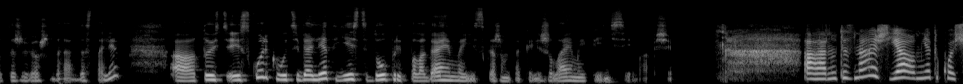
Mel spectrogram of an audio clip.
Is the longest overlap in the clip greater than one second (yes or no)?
no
